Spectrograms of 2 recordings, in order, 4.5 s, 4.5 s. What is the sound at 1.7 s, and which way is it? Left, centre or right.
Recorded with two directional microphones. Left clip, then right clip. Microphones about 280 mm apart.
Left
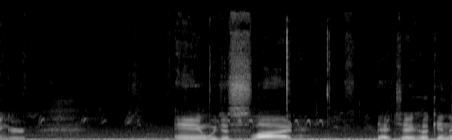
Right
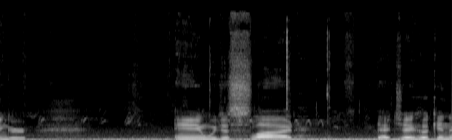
Speech, right.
